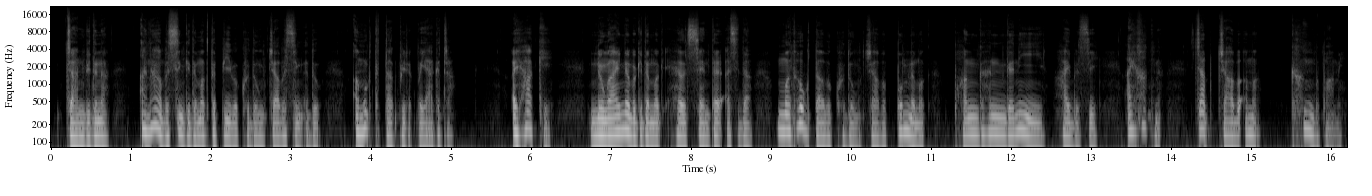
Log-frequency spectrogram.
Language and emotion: Manipuri, fearful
